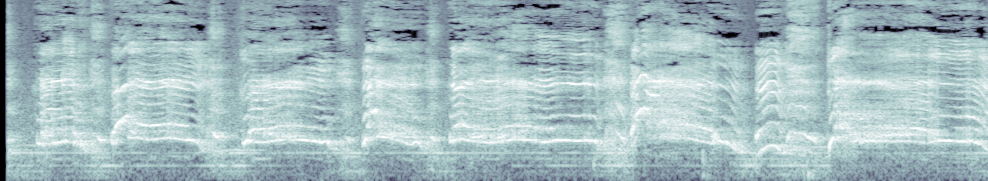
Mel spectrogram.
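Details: Child crying hard: loud, sustained wailing in long tonal bursts broken by brief gasping breaths.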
